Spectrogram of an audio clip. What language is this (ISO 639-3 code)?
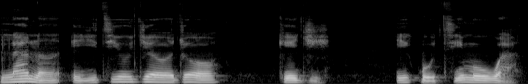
yor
